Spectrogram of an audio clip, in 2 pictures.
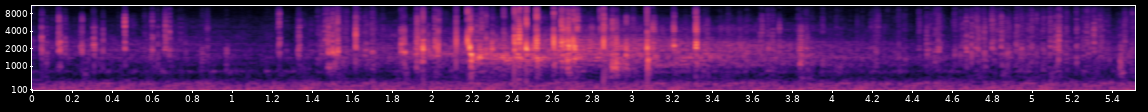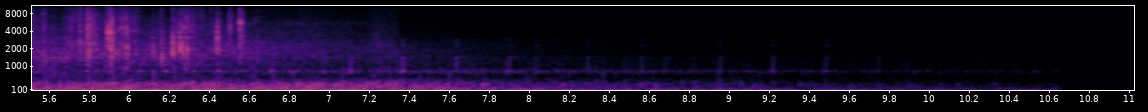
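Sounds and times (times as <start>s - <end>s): dense crackling and snapping: 0.0s - 7.0s
low rumble: 0.0s - 10.5s.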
